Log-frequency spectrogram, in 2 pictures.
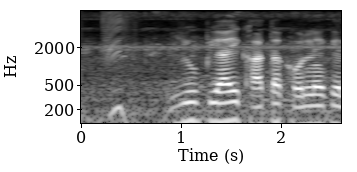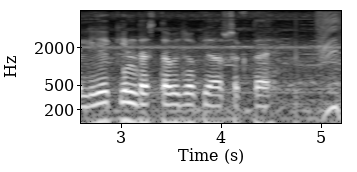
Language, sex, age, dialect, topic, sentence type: Hindi, male, 41-45, Marwari Dhudhari, banking, question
